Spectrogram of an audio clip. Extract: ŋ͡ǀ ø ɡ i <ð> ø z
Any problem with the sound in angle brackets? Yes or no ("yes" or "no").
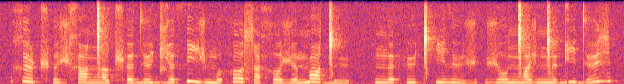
yes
